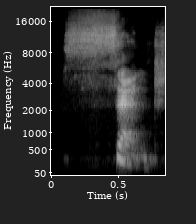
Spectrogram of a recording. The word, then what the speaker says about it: cent: So a penny is worth 1 cent. Do you guys remember that cent symbol, right? C, it's a soft C for cent, and we got a line down the middle.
